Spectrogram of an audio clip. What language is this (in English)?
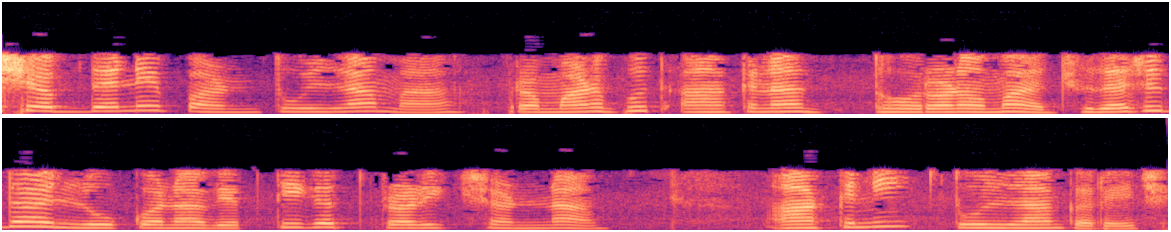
Gujarati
